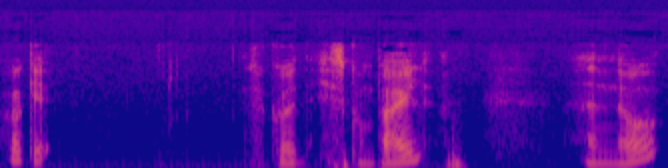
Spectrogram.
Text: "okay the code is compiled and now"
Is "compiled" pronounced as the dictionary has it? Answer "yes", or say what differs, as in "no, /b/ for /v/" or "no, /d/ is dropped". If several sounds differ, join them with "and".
yes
